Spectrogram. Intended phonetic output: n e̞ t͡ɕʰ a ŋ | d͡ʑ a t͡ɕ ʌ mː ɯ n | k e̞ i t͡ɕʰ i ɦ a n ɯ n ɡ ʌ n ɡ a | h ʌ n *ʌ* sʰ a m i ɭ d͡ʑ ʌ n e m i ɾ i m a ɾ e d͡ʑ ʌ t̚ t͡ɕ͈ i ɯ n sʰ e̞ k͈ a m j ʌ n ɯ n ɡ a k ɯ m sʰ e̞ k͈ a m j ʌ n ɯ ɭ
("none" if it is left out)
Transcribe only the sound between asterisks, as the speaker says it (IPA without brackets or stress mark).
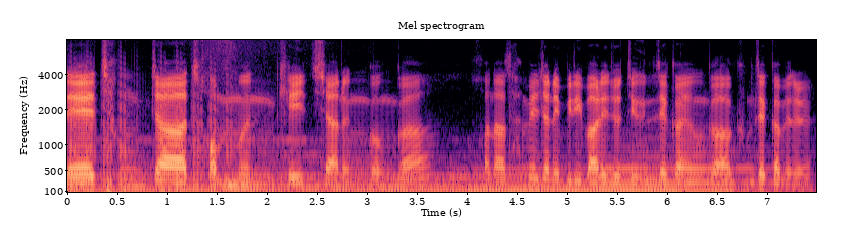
a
